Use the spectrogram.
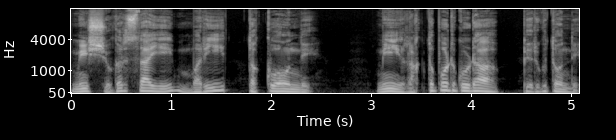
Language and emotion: Telugu, fearful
